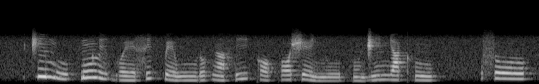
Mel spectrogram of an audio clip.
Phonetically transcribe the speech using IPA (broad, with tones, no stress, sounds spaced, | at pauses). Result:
t͡ʃ ĩ˦ m uː˨ k͡p ũ˦ l i˨ ɡʷ eː˨ s i˦ k͡p e˨ w uː˨ ɾ ʊ˦ ɡ ã˨ h iː˦ k ɔ˨ k ɔ˦ ʃ e˦˨ ɲ uː˨ h ũ˨ d͡ʒ ĩ˦ ɲ a˦ kʰ ũ˦ | s oː˦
